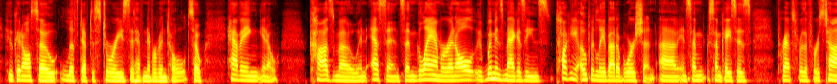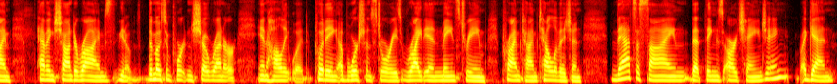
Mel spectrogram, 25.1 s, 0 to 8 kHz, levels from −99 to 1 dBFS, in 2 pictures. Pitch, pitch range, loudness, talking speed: 150 Hz, 140-165 Hz, -19 LUFS, 160 wpm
